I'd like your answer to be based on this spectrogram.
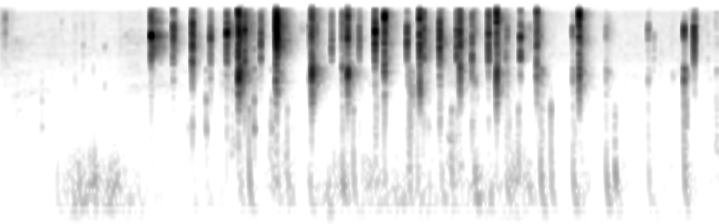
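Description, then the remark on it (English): A few people clap in a brisk, uneven patter of sharp slaps that keeps going for several seconds, with no talking over it. “So, um, everyone, I would like to take a moment to um, applaud.”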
